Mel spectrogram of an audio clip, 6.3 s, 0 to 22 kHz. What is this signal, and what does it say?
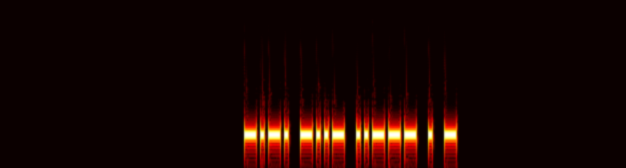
Morse code, heard as a keyed tone, about 30 wpm, 700 Hz. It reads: CX2ET
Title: DXCC-100 Call Signs - 5 Characters - Repeated 3x - 30wpm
